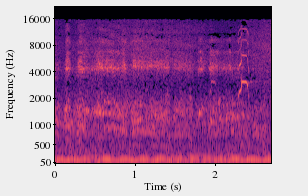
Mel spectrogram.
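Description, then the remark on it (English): A chorus of seabirds cackling and screaming at night as they fly in circles around an island calling to their mates, harsh overlapping calls with rising wails layered over a steady low hum, continuous throughout. “And that's what that incredible cackling, screaming, banshee-like sound is.”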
